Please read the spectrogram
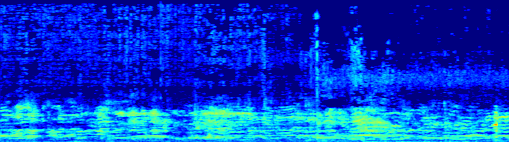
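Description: Several men shouting and calling out over one another, a babble of raised overlapping voices.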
